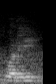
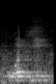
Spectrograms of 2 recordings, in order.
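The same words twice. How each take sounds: The two takes are said the same way.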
